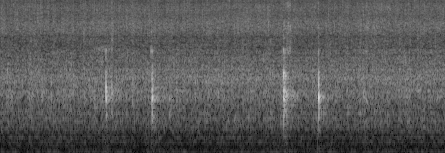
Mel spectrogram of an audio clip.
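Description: Thick carrot halwa cooking down in an aluminium pressure-cooker pan, with a steady sizzle and bubbling. Four short, sharp clicks stand out, two about a second in and two near three seconds in.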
